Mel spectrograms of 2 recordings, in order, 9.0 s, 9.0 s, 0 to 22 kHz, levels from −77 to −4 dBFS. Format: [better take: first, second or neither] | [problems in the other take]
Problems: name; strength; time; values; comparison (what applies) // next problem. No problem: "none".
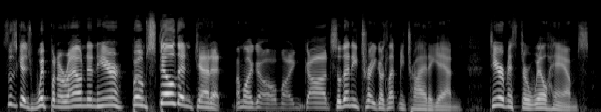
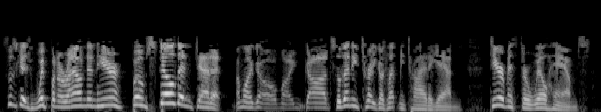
first | garbled, watery; badly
